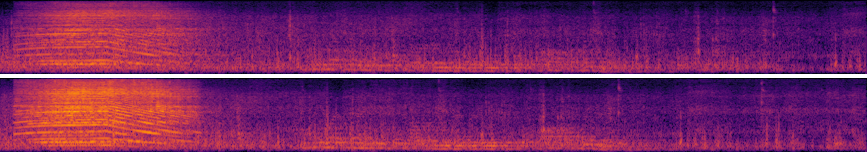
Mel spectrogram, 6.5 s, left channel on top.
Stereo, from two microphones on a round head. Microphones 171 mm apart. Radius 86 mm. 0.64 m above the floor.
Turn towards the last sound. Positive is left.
turn(degrees=-80)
